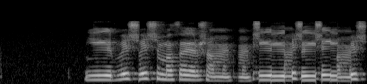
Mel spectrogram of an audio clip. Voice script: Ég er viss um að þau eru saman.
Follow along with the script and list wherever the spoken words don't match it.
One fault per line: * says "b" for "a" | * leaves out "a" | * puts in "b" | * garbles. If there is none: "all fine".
* puts in "viss"
* garbles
